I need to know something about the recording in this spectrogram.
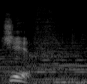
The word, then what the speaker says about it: GIF: the truth it's pronounced jiff gif dot jiff like the peanut butter the creators would you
